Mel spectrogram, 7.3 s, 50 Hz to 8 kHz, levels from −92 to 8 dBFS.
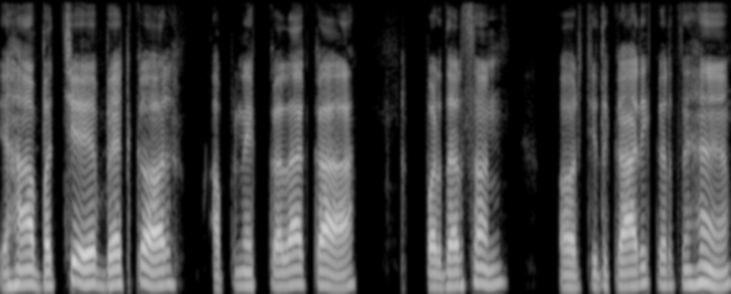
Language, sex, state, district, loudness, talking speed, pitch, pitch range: Hindi, male, Bihar, Saran, -18 LUFS, 100 wpm, 140 Hz, 135-155 Hz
